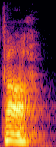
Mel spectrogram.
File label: "tah", Pashto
